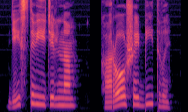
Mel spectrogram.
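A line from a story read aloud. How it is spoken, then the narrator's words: Whisper. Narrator (Russian): прошептал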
